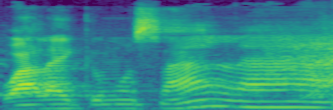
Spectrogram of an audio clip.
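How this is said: It is said in a soft, sultry voice.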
